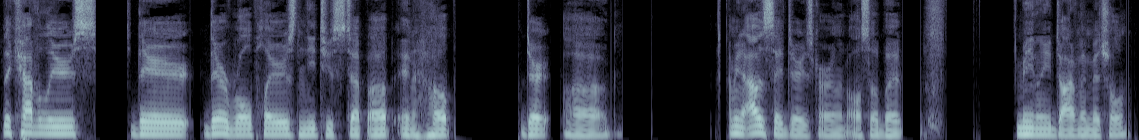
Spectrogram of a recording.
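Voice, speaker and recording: A man's voice: medium pitch, steady tone, a little slow, long pauses, mellow, dry recording, studio quality. A young man hosting a podcast, talking casually about basketball, congested and stuffy, often repeating words as he goes. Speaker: podcast host.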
